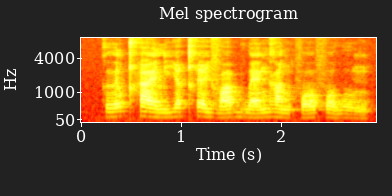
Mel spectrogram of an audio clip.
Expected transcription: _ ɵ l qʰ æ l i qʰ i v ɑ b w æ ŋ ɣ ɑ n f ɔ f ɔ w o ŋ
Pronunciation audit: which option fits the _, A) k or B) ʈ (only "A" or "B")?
A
